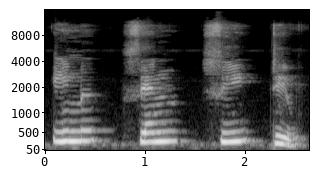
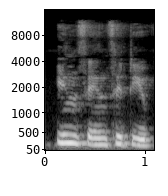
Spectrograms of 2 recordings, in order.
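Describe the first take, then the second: First: "insensitive" very slow, broken as in-sen-si-tiv; syllable by syllable. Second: Said in the usual way. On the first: Shown as a demonstration. Teacher sounds out the full word, "insensitive" slowly in four pieces. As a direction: hold each syllable of "insensitive" apart. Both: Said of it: "पूरी meaning क्या बनी".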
